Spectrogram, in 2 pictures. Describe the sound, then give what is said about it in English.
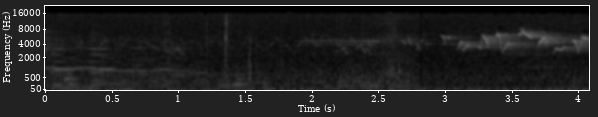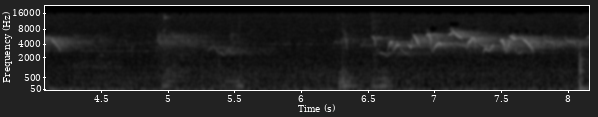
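A Canada Warbler sings two quick, jumbled bursts of high, bright notes a little way back along a snowmobile trail in the Devil Track area, with a pause between them, over a faint outdoor background with other competing sounds. “What I'm trying to get, it's a little bit back from me and there's a lot of competing sounds, is the Canada Warbler song.”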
